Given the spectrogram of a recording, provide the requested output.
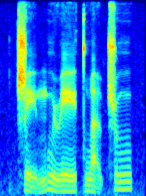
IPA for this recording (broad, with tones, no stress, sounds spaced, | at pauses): ʈ͡ʂ ḛ˨˩ ɪ̯ m u˥˨ ɻ e˨˦ ɪ̯ t̪ w ä̰˨˩ ʈ͡ʂ u˦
